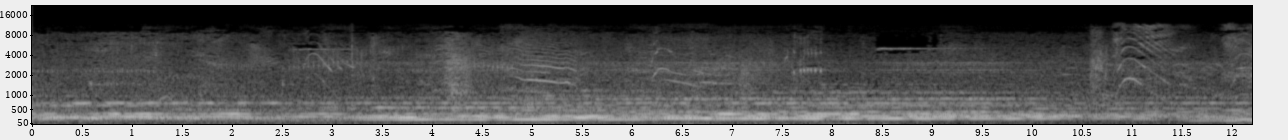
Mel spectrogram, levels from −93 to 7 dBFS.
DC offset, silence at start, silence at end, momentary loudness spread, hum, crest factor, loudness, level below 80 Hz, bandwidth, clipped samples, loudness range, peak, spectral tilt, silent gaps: under 0.1%; 0 s; 0 s; 9 LU; none; 14 dB; -27 LUFS; -60 dBFS; 12 kHz; under 0.1%; 4 LU; -12 dBFS; -6 dB/octave; none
